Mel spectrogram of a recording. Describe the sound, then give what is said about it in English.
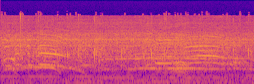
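An audience cheering and applauding as a speaker is welcomed up: loud, continuous crowd noise with high whoops and shouts throughout. “But put your hands together, help me welcome up William Turner as he comes to kick things off.”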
